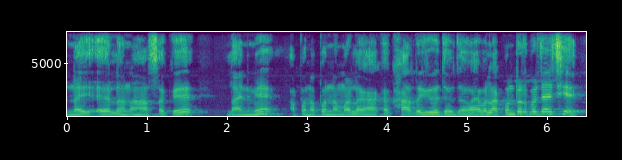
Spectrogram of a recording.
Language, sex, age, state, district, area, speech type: Maithili, male, 30-45, Bihar, Samastipur, rural, spontaneous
